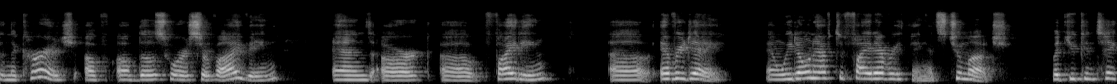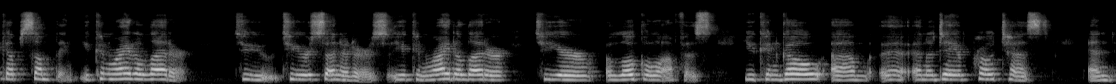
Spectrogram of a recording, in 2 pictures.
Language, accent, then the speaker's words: English; Chicago, Illinois, United States; my hometown of Chicago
